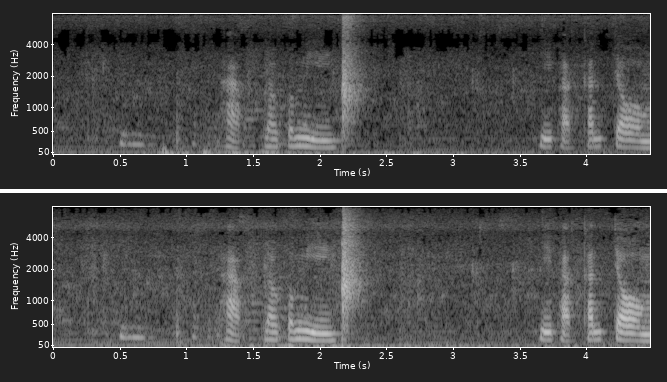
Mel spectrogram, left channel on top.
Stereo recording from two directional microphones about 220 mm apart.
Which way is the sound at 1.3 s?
20° right (ahead or behind).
